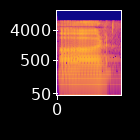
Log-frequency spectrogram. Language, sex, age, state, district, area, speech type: Maithili, male, 18-30, Bihar, Supaul, rural, spontaneous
